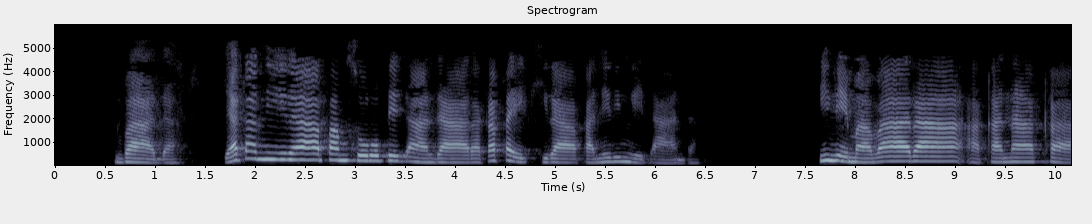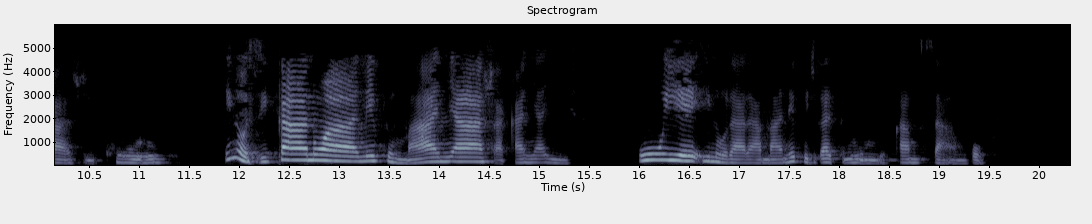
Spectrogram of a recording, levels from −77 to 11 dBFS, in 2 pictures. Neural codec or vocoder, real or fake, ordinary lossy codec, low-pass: codec, 16 kHz, 8 kbps, FunCodec, trained on LibriTTS, 25 frames a second; fake; MP3, 24 kbps; 5.4 kHz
